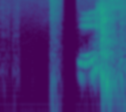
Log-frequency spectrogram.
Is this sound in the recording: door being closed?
yes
